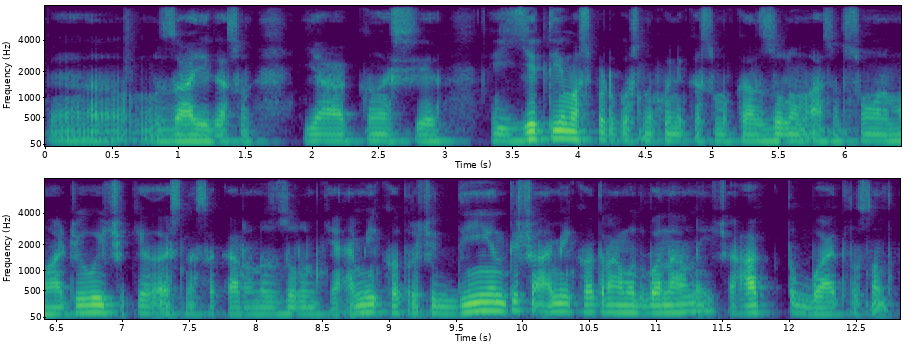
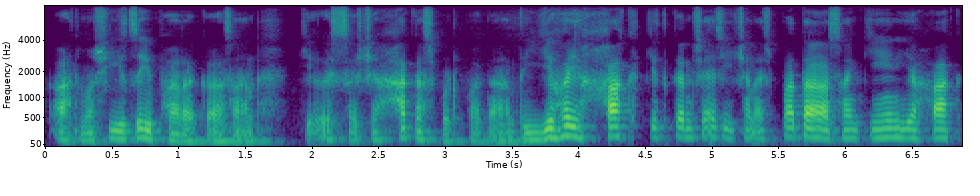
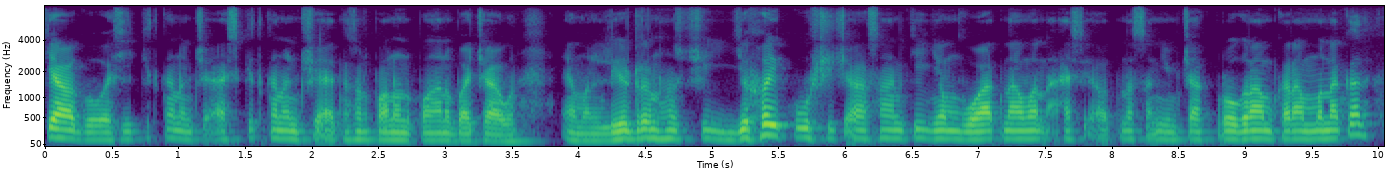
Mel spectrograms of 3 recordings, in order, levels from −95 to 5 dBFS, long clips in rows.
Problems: none marked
